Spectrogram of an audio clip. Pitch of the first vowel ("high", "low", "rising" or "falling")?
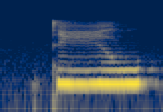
high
